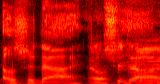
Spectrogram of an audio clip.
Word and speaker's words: El Shaddai: El Shaddai. Like El should die.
